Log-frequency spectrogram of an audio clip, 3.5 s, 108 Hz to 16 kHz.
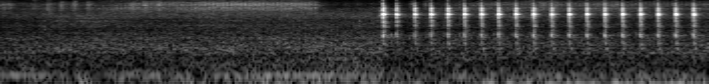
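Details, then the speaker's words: Onan generator for an MC9 bus RV conversion, after float repair and leak test: the electric fuel pump, wired up directly, runs with a quick, even, bright ticking about four a second over a faint low hum. Normal pump operation. "can probably hear that little ticking that's the pump running now"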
